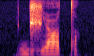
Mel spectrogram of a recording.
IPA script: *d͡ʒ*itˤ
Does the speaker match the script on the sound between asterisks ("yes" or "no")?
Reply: yes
